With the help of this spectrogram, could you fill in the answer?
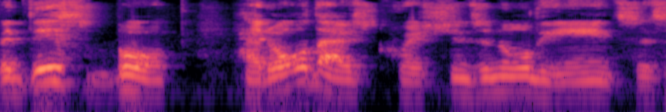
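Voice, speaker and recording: A man speaks with an Australian accent and a lively, bouncing intonation. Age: 60s. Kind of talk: interview.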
